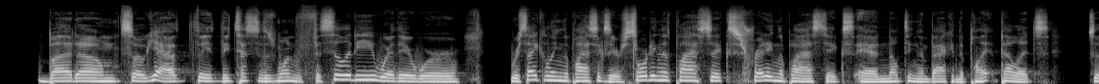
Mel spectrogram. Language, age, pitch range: English, 40-59, 130-165 Hz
